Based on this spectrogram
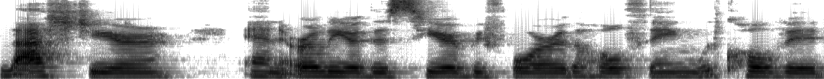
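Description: Speaking with a New Jersey accent, a woman has a fairly low voice. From New Jersey, Elizabeth. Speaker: holistic practitioner. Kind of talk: interview.

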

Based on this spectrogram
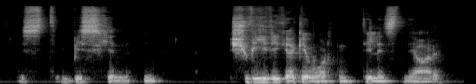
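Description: A man with a very deep, low voice sounds somewhat breathy and swings his pitch very widely. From Switzerland. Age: 60s. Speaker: paragliding pilot and hotel owner. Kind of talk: interview. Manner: halting.

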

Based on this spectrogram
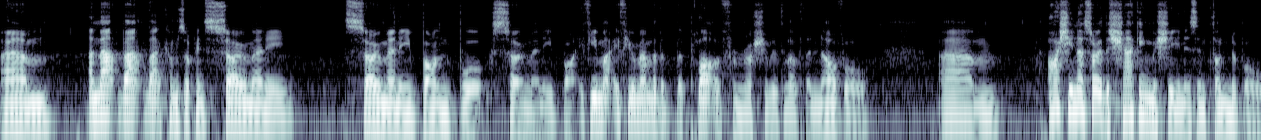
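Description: Speaking with an English accent, a man talks. His pace is fairly quick. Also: medium pitch for a man, lively intonation. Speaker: podcast co-host, games writer. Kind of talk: casual chat.

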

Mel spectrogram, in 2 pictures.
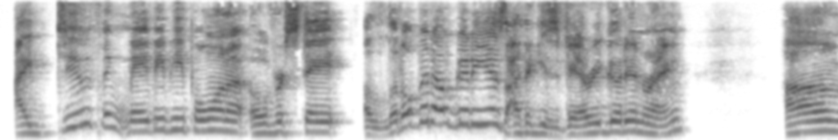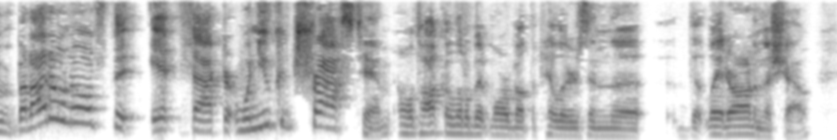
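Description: Against a quiet background, a man with a high voice talks at a fairly quick pace with very wide pitch swings. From Portuguese family. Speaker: wrestling podcast co-host. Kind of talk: casual chat. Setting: live stream.

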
